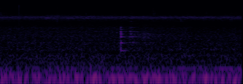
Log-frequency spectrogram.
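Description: Insects chirring in a steady, even high-pitched drone over a low rumble, with one faint click about a second in.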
